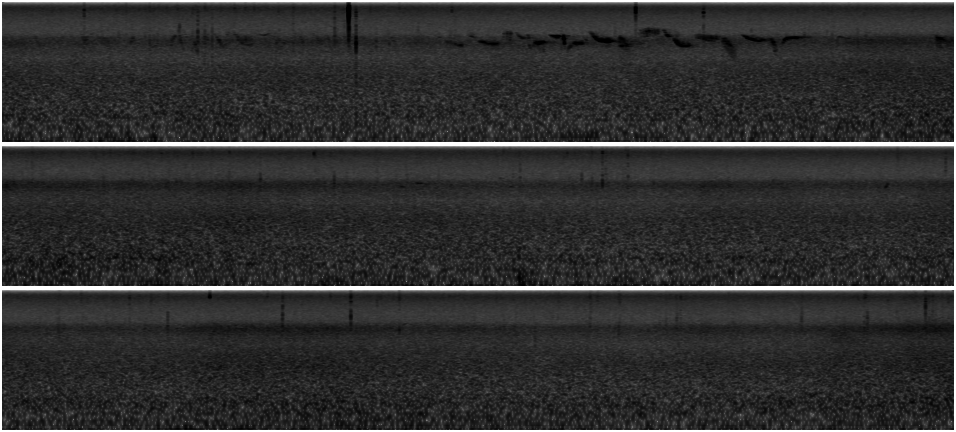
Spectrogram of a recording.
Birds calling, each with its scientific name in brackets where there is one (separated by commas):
Eurasian Skylark (Alauda arvensis)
